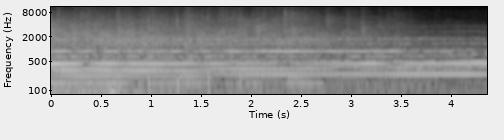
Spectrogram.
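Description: Soft sustained keyboard pad chords held after the singing stops, with a few faint clicks over them.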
